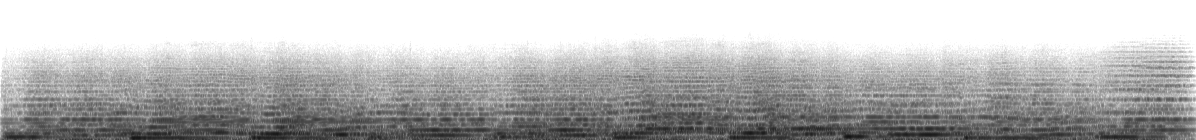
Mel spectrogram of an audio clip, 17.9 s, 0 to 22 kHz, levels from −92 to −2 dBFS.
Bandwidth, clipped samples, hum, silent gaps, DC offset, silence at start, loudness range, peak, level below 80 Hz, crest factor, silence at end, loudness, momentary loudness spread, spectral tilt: 4.3 kHz; under 0.1%; none; none; under 0.1%; 0 s; 3 LU; -4 dBFS; -26 dBFS; 14 dB; 0 s; -20 LUFS; 8 LU; -11.5 dB/octave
